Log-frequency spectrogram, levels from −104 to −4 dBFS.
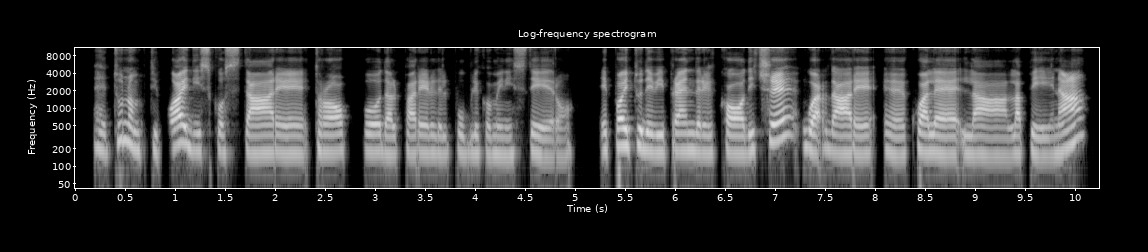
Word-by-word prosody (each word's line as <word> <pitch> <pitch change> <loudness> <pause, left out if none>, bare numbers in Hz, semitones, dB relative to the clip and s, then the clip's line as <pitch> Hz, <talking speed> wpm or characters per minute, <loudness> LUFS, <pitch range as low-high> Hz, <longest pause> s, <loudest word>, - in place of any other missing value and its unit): ehm, 195 -5 -9
tu 270 - -7
non 225 -9 -3
ti 180 -1 -13
puoi 235 +4 +5
discostare 170 -3 0
troppo 180 0 -1
dal 165 -2 -4
parere 165 0 -2
del 165 +1 -10
Pubblico 170 -1 -10
Ministero, 160 0 -7 0.2
e 185 +1 -7
poi 220 +2 +4
tu 220 -1 -1
devi 180 -3 -1
prendere 185 -1 0
il 170 +1 -7
codice, 190 - +3
guardare, 170 -4 +2
ehm, 160 -3 -6
qual 180 0 +1
è 165 -2 +1
la 160 -2 0
la 165 +1 0
pena 165 - +2
175 Hz, 150 wpm, -25 LUFS, 165-185 Hz, 0.2 s, puoi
